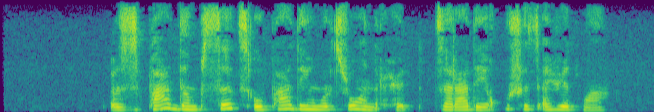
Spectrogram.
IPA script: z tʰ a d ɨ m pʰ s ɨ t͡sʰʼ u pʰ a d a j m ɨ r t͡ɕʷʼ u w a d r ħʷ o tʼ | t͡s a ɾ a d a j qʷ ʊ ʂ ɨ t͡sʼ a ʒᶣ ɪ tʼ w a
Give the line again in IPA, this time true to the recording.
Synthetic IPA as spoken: z pʰ a d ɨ m pʰ s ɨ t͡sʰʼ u pʰ a d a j m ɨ r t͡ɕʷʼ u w a n r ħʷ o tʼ | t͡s a ɾ a d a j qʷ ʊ ʂ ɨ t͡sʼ a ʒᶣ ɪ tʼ w a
